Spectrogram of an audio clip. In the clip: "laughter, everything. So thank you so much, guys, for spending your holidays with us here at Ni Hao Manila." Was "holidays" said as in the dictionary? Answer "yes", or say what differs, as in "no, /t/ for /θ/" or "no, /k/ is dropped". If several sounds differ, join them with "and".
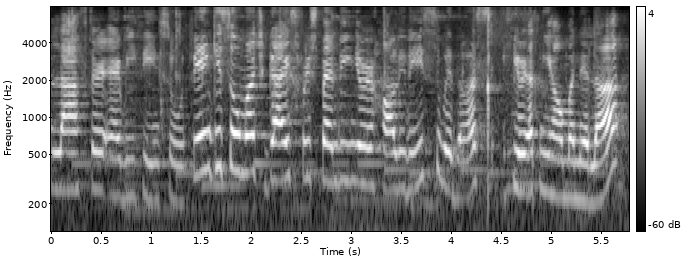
no, /s/ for /z/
